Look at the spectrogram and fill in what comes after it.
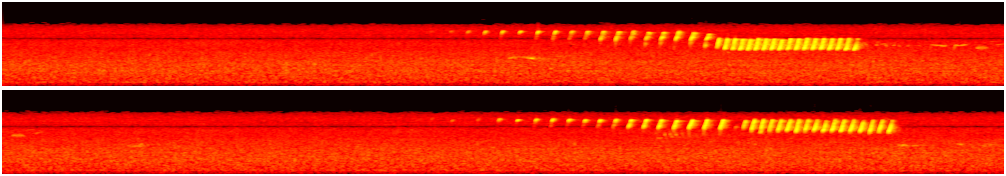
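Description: Wood warbler singing twice: each song is a run of high, ticking notes that speed up and run into a loud, fast shivering trill. A steady hiss lies underneath.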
